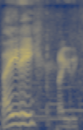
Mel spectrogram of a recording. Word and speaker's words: Beatty: by the Nevada and for the British people Beatty BT Nevada but it is pronounced baby um and there's Burrows donkeys that roam the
